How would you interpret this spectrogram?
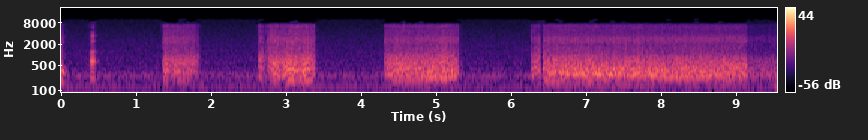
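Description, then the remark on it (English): A string of loud, raspy fart noises in uneven bursts, each longer than the last, ending in one long drawn-out blast lasting about three seconds. No one speaks. “which is like, if your grandma had impacted farts from 40 years and she just went...”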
